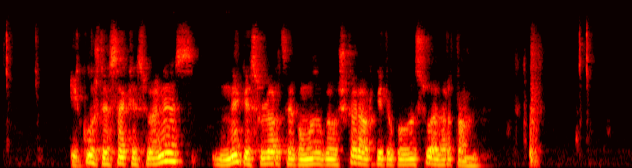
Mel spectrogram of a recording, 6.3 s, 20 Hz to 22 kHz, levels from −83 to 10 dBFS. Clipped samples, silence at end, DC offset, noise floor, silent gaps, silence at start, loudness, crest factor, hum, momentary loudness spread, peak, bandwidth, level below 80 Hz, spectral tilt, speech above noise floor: under 0.1%; 0.95 s; under 0.1%; -59 dBFS; none; 0.7 s; -19 LUFS; 16 dB; none; 15 LU; -4 dBFS; 11.5 kHz; -58 dBFS; -6.5 dB/octave; 41 dB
